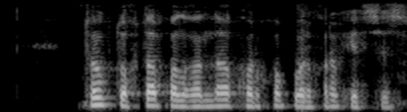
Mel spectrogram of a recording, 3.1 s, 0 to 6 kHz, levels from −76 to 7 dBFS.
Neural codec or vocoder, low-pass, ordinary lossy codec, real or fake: none; 5.4 kHz; AAC, 24 kbps; real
